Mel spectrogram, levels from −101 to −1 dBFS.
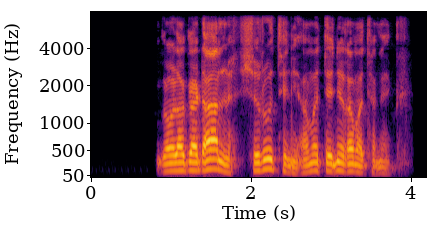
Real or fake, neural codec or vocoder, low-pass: fake; codec, 16 kHz, 8 kbps, FunCodec, trained on LibriTTS, 25 frames a second; 7.2 kHz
